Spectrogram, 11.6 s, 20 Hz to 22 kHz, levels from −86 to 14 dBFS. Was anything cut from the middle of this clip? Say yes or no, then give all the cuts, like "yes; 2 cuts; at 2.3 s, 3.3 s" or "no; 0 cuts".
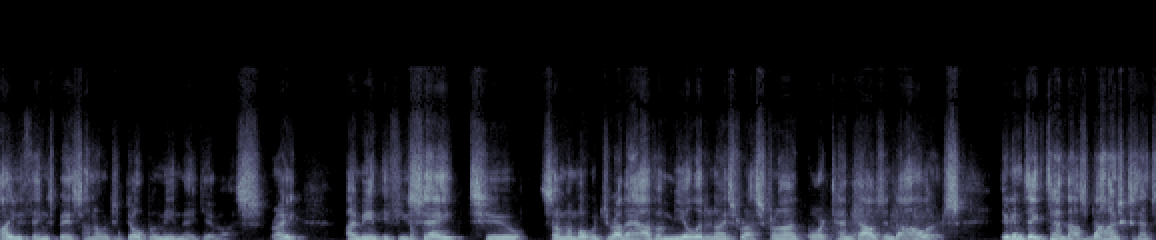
yes; 1 cut; at 5.2 s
